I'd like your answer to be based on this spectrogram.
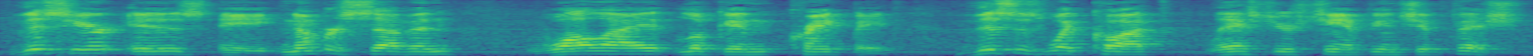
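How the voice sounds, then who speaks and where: A man's voice: a little high, slow pace, fairly bright tone. A man hosting a fishing show, chatting casually and explaining step by step while he shows lures. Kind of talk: casual chat. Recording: picked up from a distance, faint background noise.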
